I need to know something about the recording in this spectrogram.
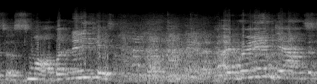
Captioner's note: crowd laughing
